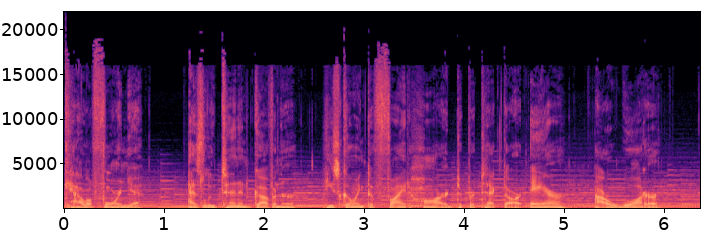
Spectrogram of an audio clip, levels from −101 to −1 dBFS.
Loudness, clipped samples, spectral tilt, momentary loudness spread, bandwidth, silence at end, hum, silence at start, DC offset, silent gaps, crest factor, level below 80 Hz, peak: -21 LUFS; under 0.1%; -5.5 dB/octave; 5 LU; 19 kHz; 0 s; none; 0 s; under 0.1%; none; 20 dB; -34 dBFS; -2 dBFS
